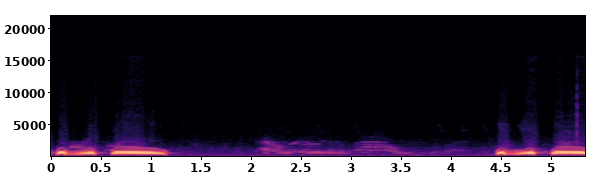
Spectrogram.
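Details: Spotted dove in the 'thổ pha đồng' song style, cooing to stir wild doves to answer: two low hooting phrases about four seconds apart. Each is a clipped rising note followed by a long sustained coo, with faint quiet sounds between.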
